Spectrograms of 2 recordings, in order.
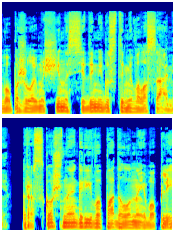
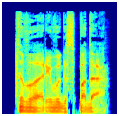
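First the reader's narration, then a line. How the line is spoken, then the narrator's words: Angry snarl. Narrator (Russian): злобно оскалился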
